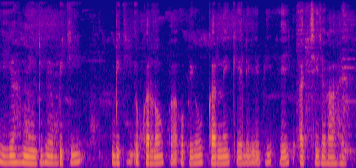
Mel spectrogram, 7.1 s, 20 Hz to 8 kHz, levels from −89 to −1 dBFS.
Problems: constant background noise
